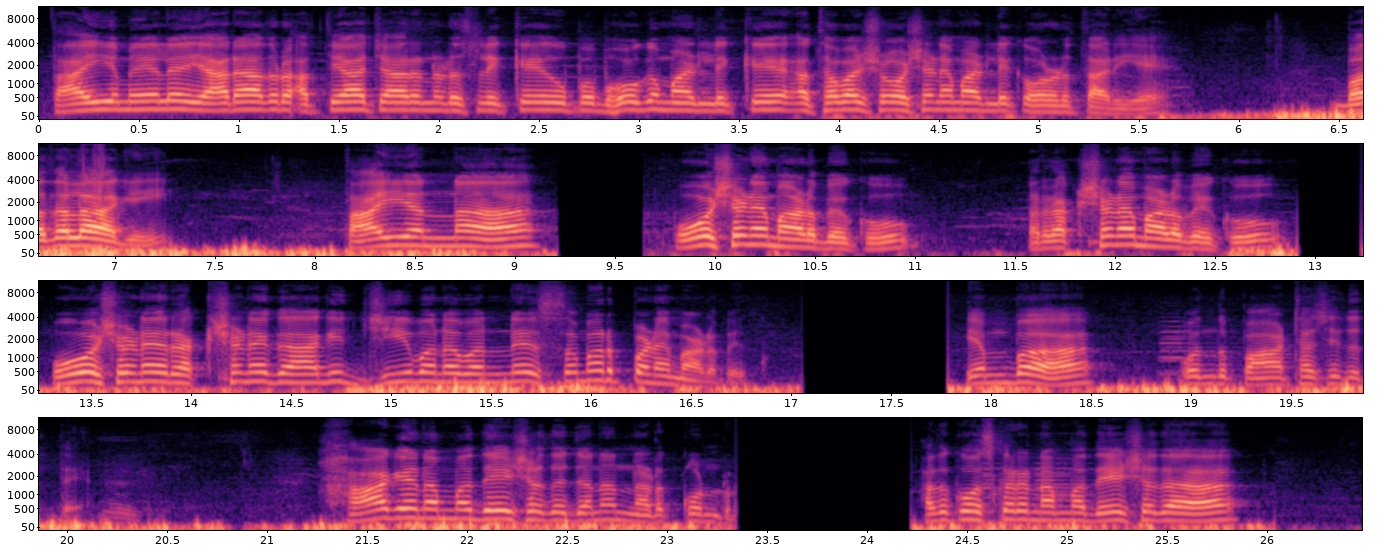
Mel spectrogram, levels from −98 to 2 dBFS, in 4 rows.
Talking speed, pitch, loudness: 75 wpm, 170 Hz, -20 LUFS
